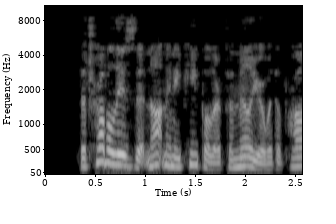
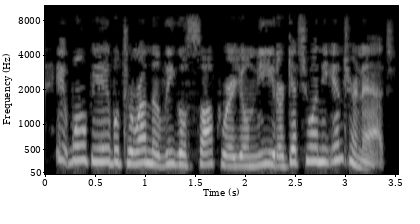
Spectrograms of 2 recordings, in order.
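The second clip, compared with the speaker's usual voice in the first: put-on higher-pitched, insistent older lawyer; brash lawyer friend; 7 semitones higher than usual. Lawyer friend scolding David about resources, insistent. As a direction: press him with a list of problems. Jesse voiced higher throughout.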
